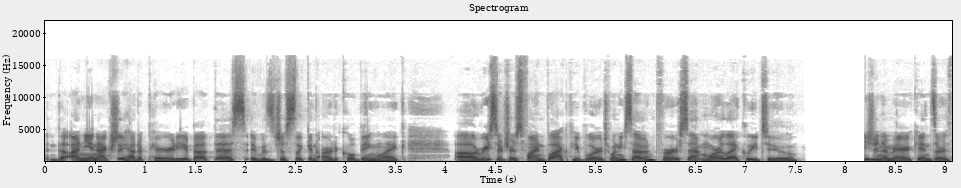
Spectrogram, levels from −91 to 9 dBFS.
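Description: At 7.97 s, after "more likely to" and a 0.45 s pause, a clipped start after a pause swallows about 226 ms as the output wakes, so sound resumes abruptly.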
